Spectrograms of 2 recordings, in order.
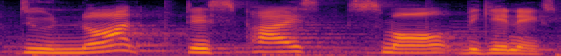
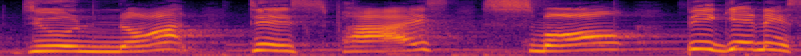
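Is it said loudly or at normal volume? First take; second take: normal volume; loudly. First: It is said at normal volume. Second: It is said very loudly.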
